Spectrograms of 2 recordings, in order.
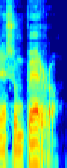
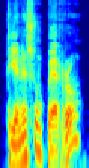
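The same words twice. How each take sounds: First: The voice falls at the end. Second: The voice rises at the end.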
